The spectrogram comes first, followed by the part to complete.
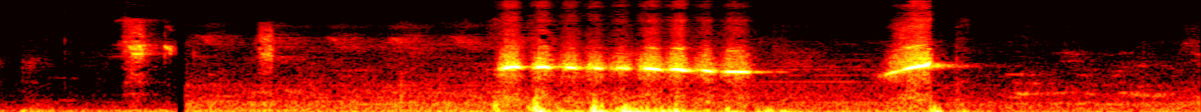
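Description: A person whistling: a long whistled note, falling slightly and pulsing rapidly, comes about two and a half seconds in. It is followed near the end by a short upward whistle.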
